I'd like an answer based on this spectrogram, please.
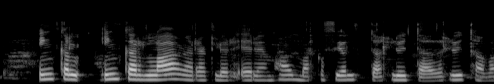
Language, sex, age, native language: Icelandic, female, 11, Icelandic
